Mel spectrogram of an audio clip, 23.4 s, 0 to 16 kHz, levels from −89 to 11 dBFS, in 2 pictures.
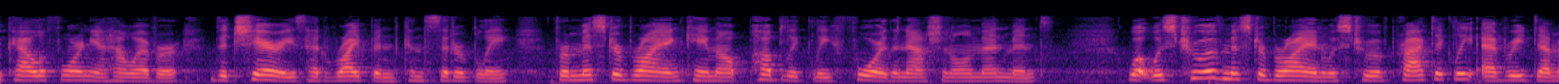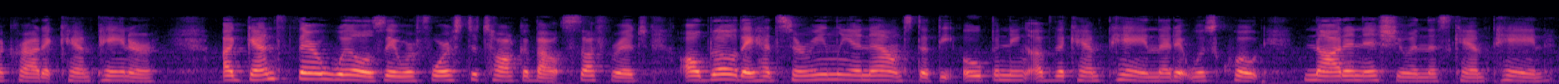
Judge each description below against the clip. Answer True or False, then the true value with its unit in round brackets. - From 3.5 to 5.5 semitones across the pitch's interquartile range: False (2.9 semitones)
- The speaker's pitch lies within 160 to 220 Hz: True (185 Hz)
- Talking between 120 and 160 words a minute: True (155 wpm)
